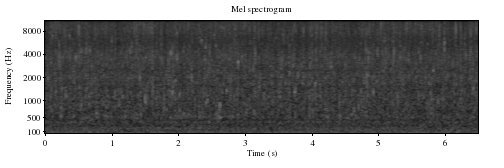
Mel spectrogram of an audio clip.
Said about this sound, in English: The little stream in front of the log trickles and bubbles away, creating a little percussive sound, so delicate it is almost musical in tonality.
